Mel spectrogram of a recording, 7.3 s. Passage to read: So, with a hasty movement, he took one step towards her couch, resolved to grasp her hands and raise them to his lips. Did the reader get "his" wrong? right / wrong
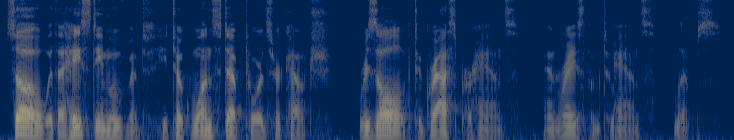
wrong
